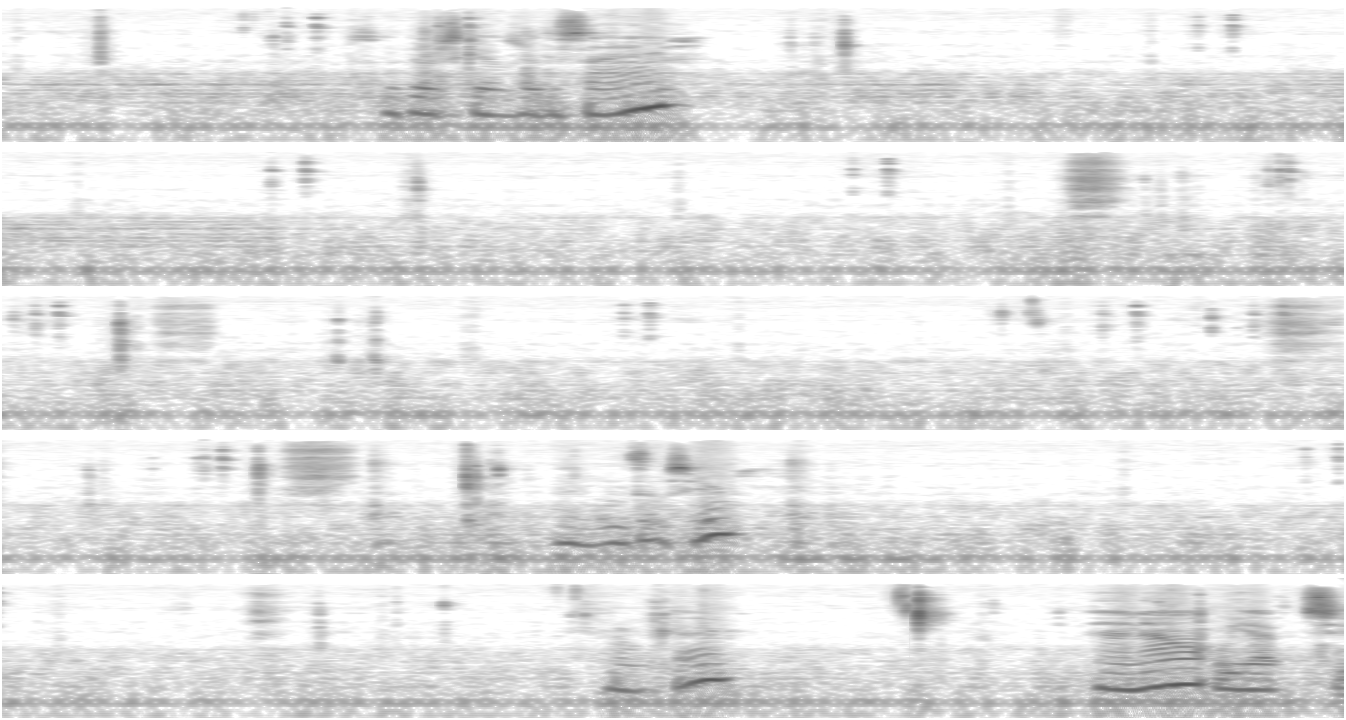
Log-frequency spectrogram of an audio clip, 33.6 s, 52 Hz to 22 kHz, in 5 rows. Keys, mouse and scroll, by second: 1.8 right click, 2.5 right click, 4.4 g, 6.5 click, 8.4 right click, 9.3 g, 11.5 click, 13.4 shift+right click, 14.1 shift+right click, 15.5 s, 17.1 click, 19.3 right click, 20.2 right click, 21.5 shift+right click, 23.0 g, 27.3 click, 30.8 shift+middle click, 33.4-33.5 scroll down 2.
